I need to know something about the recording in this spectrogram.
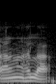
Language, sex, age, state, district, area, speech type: Odia, male, 30-45, Odisha, Kendrapara, urban, spontaneous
